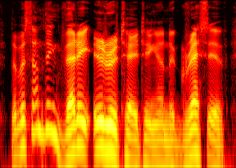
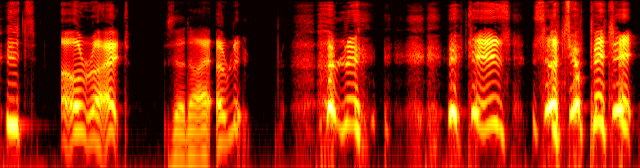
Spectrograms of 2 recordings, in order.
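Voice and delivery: much higher, louder, broken by sobs; sobbing; 12 dB louder than usual. Acted. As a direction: choke the words out through sobs. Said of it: "I was sobbing".

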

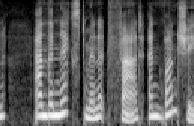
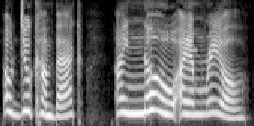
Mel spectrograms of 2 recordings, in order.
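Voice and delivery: higher, louder and slow pleading call; 8 semitones higher, 7 dB louder, slower than usual. A narrator's reading. Toy rabbit pleading with the vanished rabbits, loud and slow. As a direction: beg them to come back. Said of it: "called the little rabbit".

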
